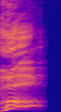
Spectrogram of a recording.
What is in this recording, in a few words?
combo, onehand sword; assassin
